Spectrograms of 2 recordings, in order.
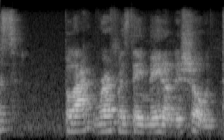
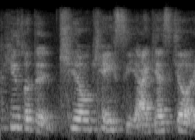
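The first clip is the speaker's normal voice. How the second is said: normal talking voice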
